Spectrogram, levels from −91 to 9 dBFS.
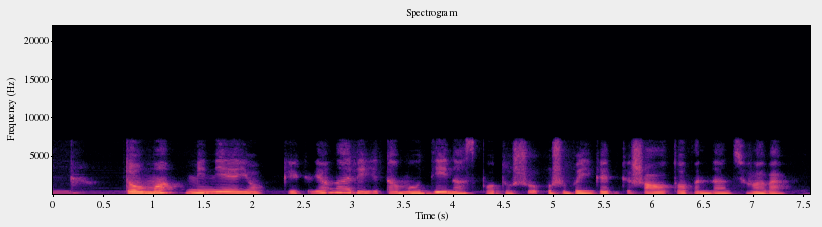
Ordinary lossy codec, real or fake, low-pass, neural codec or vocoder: MP3, 96 kbps; fake; 7.2 kHz; codec, 16 kHz, 0.9 kbps, LongCat-Audio-Codec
